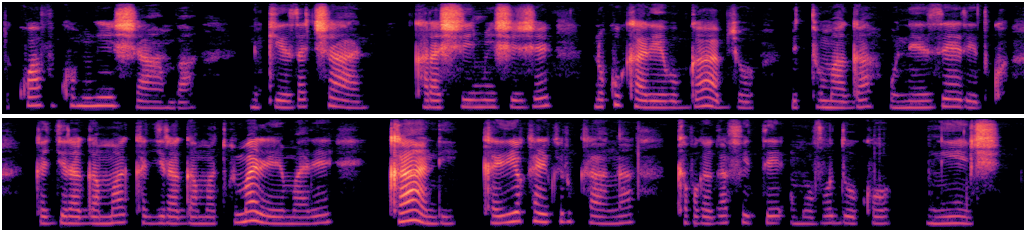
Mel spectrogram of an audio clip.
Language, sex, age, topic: Kinyarwanda, female, 18-24, agriculture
